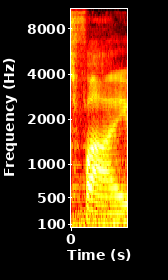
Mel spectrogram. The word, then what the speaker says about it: Fi: And I know the proper pronunciation of her name is Fi, but I'm just probably going to call her Fee because it's a little more comfortable.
